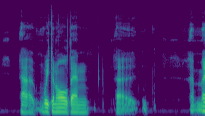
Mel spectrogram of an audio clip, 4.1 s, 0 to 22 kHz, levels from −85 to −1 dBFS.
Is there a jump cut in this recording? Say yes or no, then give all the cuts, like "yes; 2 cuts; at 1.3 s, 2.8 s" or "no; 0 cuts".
no; 0 cuts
